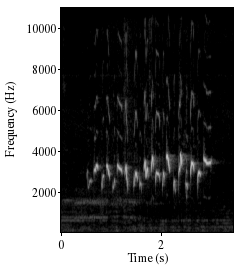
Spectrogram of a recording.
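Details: Javan grey-throated white-eye with thick brows, singing loud and clear while chattering, played to prompt other birds to sing: a faint steady tone, then a lively string of about seventeen quick high chirps.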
